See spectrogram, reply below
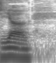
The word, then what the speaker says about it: Jung: And lastly, a little bit biased, but Josh Jung, J-U-N-G, spelled Jung, but pronounced Young, is taking on the third base role for the Rangers.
